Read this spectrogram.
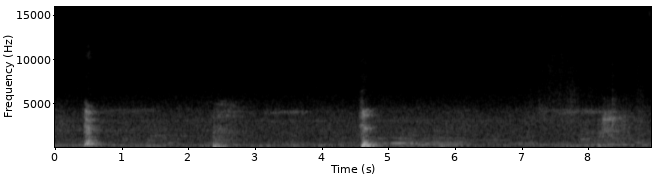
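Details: Adult woman's hiccups with no other sound: four sharp, brief hiccups at irregular intervals over about nine seconds in a quiet room.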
